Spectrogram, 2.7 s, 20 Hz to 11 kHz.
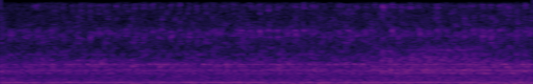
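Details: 1970s Jaguar (1975 XJ6 or 1977 XJ12) being checked for charging, voltage around 13 V: steady, even idle with smooth low rumble, no misses or knocks; normal idle.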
